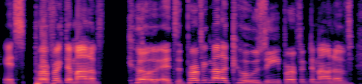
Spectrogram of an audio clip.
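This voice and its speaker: A man's voice: on the high side, fast talker, no room sound, studio quality. A man hosting a radio show, giving casual solo commentary on games in an emphatic, rambling way, often interrupting himself.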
